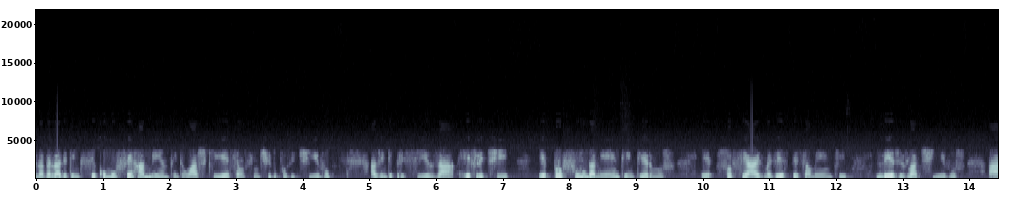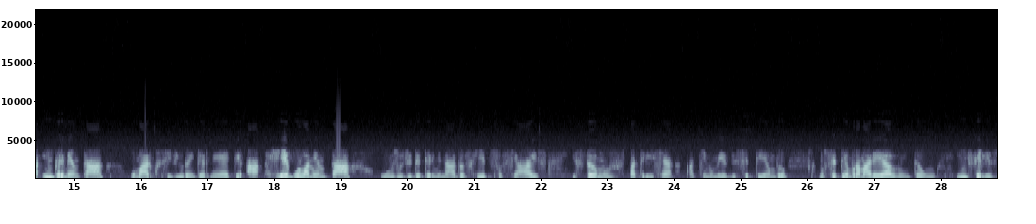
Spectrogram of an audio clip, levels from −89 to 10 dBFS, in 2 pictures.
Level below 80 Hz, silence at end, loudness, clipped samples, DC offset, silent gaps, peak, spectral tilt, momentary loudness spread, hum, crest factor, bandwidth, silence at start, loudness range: -74 dBFS; 0.05 s; -18 LUFS; under 0.1%; under 0.1%; none; 0 dBFS; -7.5 dB/octave; 16 LU; none; 18 dB; 5.2 kHz; 0 s; 6 LU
